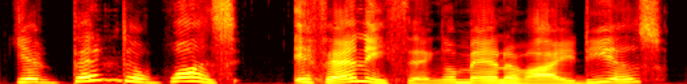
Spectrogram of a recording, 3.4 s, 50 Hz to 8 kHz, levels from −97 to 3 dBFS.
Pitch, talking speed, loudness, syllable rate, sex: 270 Hz, 155 wpm, -18 LUFS, 4.7 syllables/s, female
